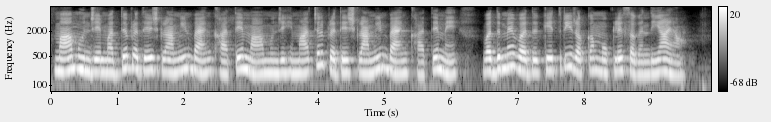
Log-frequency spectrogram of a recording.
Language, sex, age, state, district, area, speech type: Sindhi, female, 18-30, Maharashtra, Thane, urban, read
